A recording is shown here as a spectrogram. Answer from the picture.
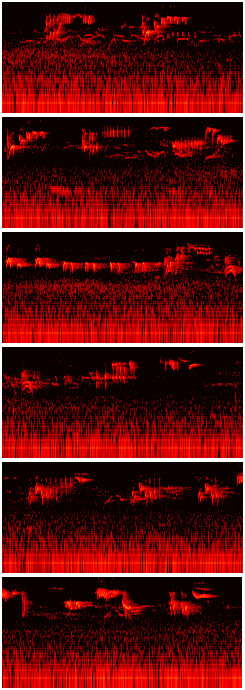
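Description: Very faint birdsong: many short high chirps and calls, with a longer trill about ten seconds in.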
